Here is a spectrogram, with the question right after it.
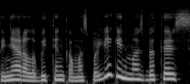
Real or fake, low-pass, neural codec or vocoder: real; 14.4 kHz; none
